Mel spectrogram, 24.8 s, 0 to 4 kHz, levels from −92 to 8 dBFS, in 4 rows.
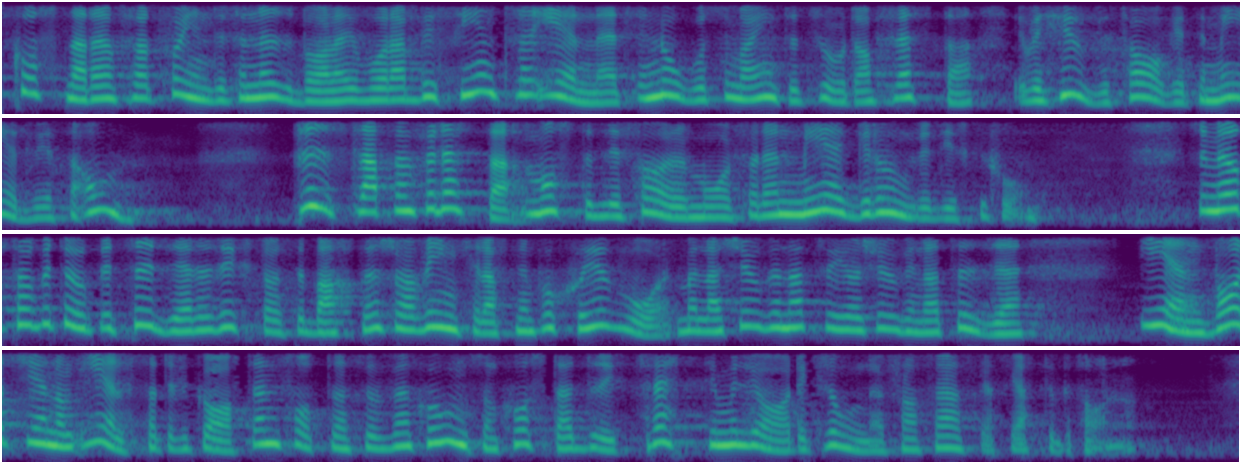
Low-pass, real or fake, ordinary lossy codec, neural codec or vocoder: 3.6 kHz; fake; AAC, 24 kbps; codec, 24 kHz, 1.2 kbps, DualCodec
